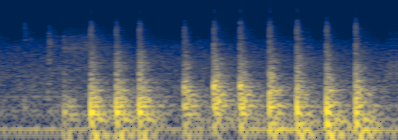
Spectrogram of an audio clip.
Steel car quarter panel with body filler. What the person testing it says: still sounds like metal it's really just a tiny skiff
